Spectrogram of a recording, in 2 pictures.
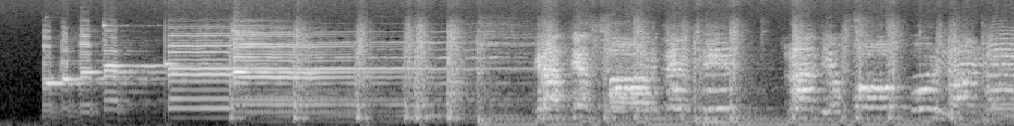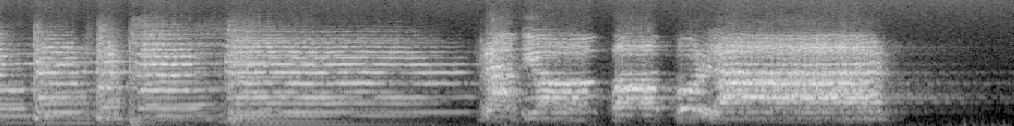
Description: Indicatiu cantat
